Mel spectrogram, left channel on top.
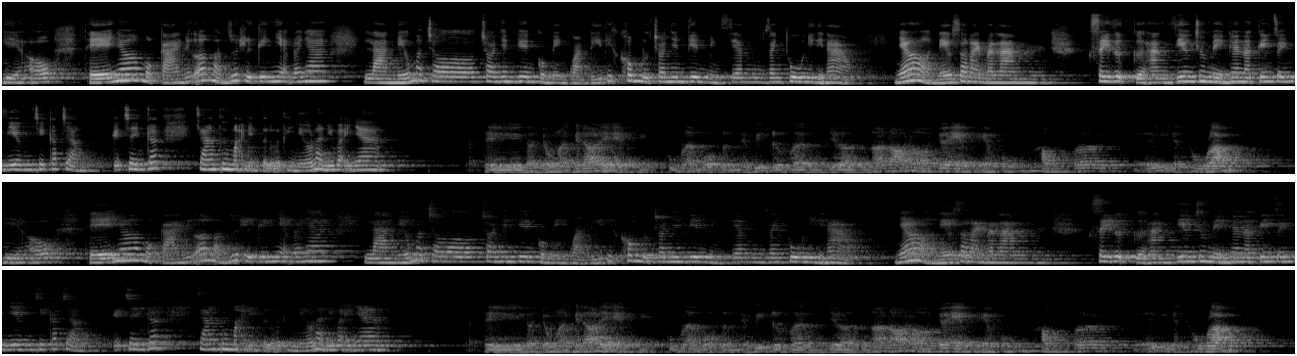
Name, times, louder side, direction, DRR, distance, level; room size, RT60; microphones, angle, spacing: voice 1, 0.0-8.5 8.9-16.8, left 4 dB, 65° left, 10 dB, 0.5 m, -30 dB
voice 2, 17.7-25.3, left 1 dB, 5° left, -2 dB, 1.2 m, -37 dB
8.0 x 4.2 x 4.4 m, 1.3 s
head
